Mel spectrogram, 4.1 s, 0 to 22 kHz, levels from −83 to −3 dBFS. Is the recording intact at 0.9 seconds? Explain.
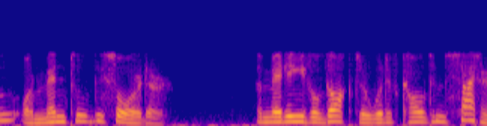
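No. At 0.9 s, as throughout the clip, the speech has passed through the GSM full-rate codec, which fits its 13 kbps rate. The codec models the vocal tract and excites it with sparse regular pulses, discarding everything above 4 kHz, so the speech sounds dull, plainly buzzy and gravelly.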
